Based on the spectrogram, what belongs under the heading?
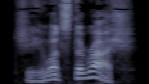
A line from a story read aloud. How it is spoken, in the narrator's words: Stalgis said dryly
